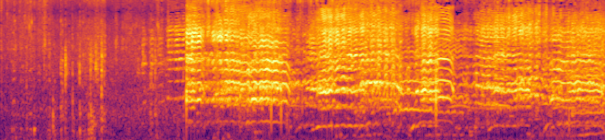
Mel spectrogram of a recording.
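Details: Several lambs bleating over one another in a continuous overlapping chorus of loud, wavering nasal cries, preceded by a few seconds of soft rustling and quieter sounds.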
